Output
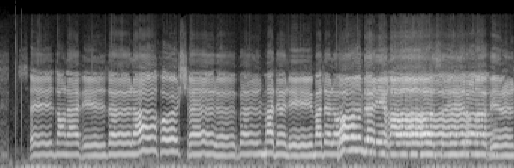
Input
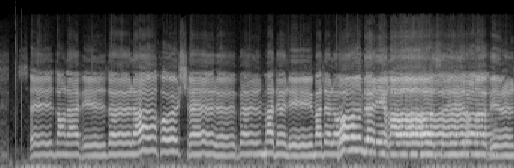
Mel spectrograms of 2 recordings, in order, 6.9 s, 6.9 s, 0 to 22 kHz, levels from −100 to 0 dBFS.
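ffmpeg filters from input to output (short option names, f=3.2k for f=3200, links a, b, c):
-filter_complex "[0:a]asettb=1/sr,asplit=3[a][b][c];[a]atrim=end=1.564[d];[b]atrim=start=1.56:end=3.47,asetpts=PTS-STARTPTS,afade=t=in:d=0.004:c=qsin,afade=t=out:st=1.906:d=0.004:c=qsin,equalizer=f=1.8k:t=o:w=0.25:g=-9[e];[c]atrim=start=3.466[f];[d][e]acrossfade=d=0.004:c1=hsin:c2=qsin[g];[g][f]acrossfade=d=0.004:c1=qsin:c2=hsin,volume=6dB"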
